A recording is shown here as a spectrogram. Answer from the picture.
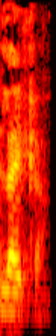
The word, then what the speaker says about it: Leica: Leica.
